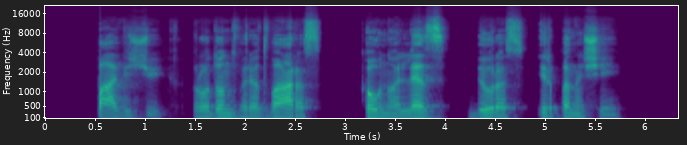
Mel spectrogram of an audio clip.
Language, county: Lithuanian, Vilnius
